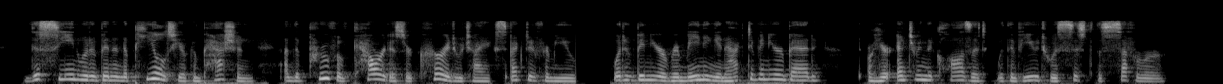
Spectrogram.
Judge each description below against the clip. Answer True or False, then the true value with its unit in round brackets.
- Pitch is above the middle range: False (180 Hz)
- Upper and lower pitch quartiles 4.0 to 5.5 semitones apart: True (4.4 semitones)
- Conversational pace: False (210 wpm)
